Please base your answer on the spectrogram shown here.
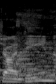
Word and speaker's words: Jardine: Then Al Jardine wrote this one. Oh, it's pronounced Jardine.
